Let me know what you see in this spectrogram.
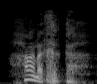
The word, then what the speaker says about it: Hanukkah: So the kaf with a dagish in classic Hebrew really did sound like two K's pronounced in quick succession. So it's Hanukkah.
